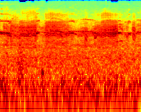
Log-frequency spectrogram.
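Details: A dense colony chorus of millions of Arctic terns flying over Grimsey island on the Arctic Circle off Iceland's north coast in summer, harsh high-pitched screeching calls overlapping without pause.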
